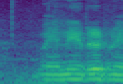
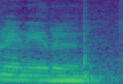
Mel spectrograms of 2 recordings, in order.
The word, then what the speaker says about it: Menirun: Menirun, Menirun. Menirun. – Bacanya itu Menirun kan? – Iya BC Menirun.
